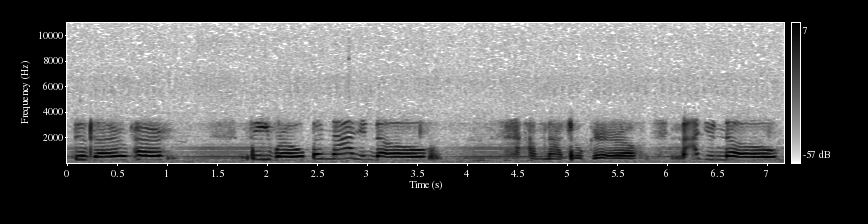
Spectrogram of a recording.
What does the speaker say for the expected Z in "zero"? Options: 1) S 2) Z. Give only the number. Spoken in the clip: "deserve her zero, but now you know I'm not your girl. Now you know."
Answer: 1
